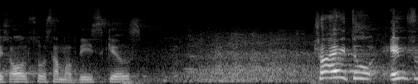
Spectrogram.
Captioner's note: laughter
